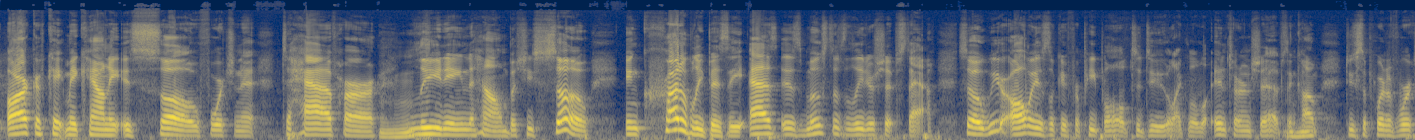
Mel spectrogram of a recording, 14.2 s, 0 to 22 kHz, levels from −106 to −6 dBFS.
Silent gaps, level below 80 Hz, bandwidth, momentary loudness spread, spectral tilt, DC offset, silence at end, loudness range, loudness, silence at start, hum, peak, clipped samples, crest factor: none; -48 dBFS; 16 kHz; 13 LU; -5 dB/octave; under 0.1%; 0 s; 5 LU; -20 LUFS; 0.1 s; none; -4 dBFS; under 0.1%; 16 dB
